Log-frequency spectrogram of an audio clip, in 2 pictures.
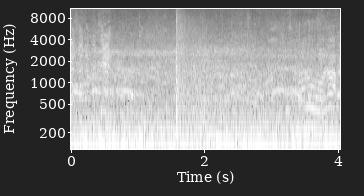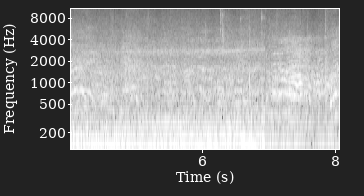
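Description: A crowd of young men shouts and yells outdoors.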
